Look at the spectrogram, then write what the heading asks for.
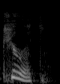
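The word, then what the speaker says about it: Cherith: And right above the Jordan River is a brook, and it's called the Brook of Kirith. It's spelled with a C, but it's pronounced with a K.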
